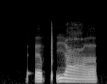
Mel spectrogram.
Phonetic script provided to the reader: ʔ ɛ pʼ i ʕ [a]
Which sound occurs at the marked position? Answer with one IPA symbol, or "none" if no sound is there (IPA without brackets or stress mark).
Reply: a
